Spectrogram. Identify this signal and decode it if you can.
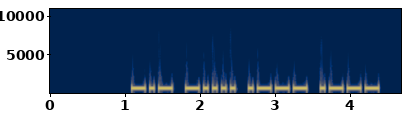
Morse code, heard as a keyed tone, about 20 wpm, 700 Hz. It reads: K6JJ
